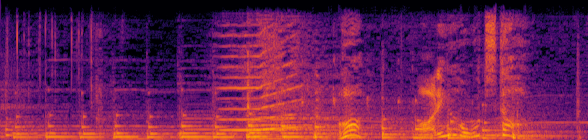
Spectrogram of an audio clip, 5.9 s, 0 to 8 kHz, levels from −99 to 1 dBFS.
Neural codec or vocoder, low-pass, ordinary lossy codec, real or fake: none; 7.2 kHz; Opus, 32 kbps; real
